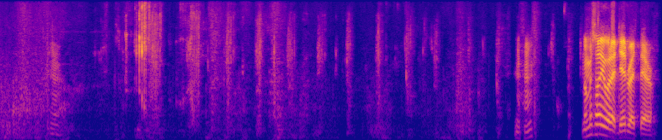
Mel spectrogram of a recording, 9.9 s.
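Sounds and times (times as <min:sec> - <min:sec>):
crackly chewing of tortilla chip: 0:01.4 - 0:09.1
tortilla chip with salsa crunching: 0:01.5 - 0:08.7
speech: 0:07.8 - 0:08.2, 0:08.8 - 0:09.9.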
